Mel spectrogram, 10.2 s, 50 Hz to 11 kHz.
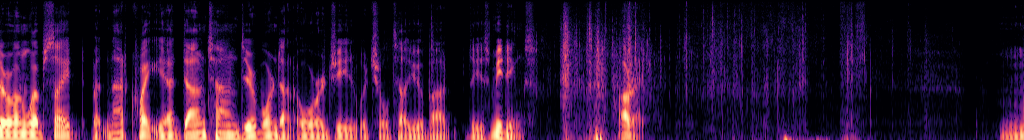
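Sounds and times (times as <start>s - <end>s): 
speech: 0.0s - 6.6s, 10.0s - 10.2s
newspaper pages rustling and crinkling while handled: 5.2s - 9.6s.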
